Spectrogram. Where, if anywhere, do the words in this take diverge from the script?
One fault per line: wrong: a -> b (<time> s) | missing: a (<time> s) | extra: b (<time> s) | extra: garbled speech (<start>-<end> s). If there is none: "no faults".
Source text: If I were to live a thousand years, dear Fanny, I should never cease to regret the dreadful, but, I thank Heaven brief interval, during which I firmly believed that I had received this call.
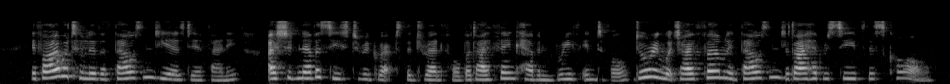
wrong: believed -> thousand (7.3 s)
